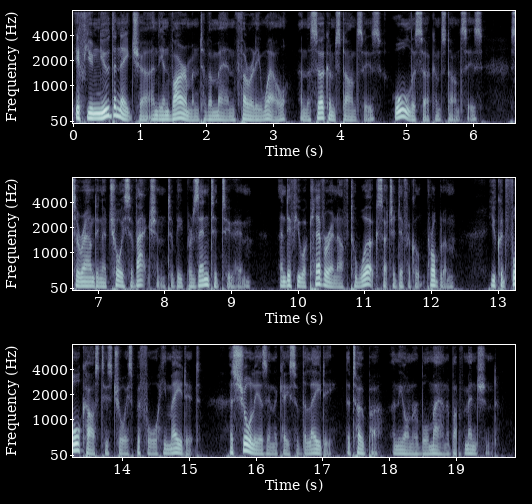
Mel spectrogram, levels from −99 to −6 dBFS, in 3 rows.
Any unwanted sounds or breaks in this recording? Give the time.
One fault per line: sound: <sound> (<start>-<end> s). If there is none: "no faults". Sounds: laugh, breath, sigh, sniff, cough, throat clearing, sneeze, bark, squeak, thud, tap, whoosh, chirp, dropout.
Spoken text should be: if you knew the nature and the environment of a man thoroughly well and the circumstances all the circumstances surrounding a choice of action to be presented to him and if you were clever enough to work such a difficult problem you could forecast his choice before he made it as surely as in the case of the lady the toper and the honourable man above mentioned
sound: dropout (19.0-19.1 s)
